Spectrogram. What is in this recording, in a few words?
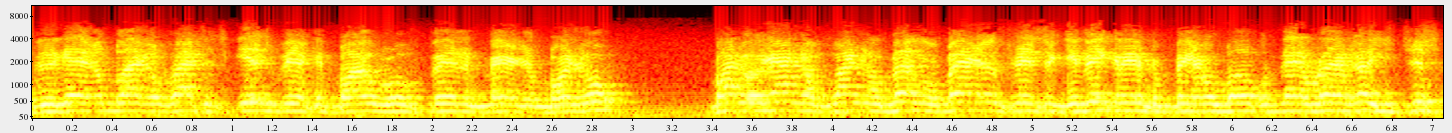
gibbrish, voice; giblacca blacca blacca skinhead bocco blacco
